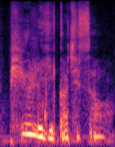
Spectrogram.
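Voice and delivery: breathy whisper of the command. Acted. God whispering to the believer, hushed. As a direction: hush it like a secret order. God's answer, whispered then repeated.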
